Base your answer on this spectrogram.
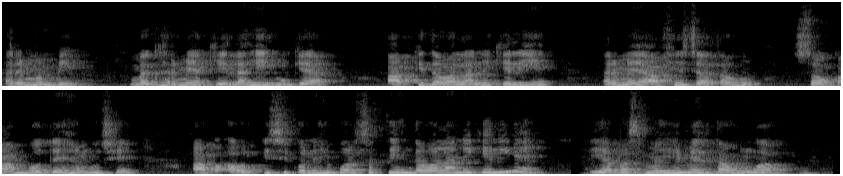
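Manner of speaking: angry, hot-tempered, heated protesting retort. A son answers his mother, who asked him for her medicine, with angry shouting. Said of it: "इतना चिल्ला क्यों रहा है?".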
